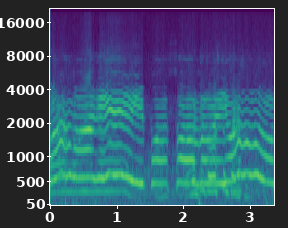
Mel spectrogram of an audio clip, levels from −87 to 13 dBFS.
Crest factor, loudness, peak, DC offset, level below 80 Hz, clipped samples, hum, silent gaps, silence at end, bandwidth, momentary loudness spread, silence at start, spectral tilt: 12 dB; -14 LUFS; -2 dBFS; under 0.1%; -48 dBFS; under 0.1%; none; none; 0 s; 11.5 kHz; 6 LU; 0 s; -3 dB/octave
